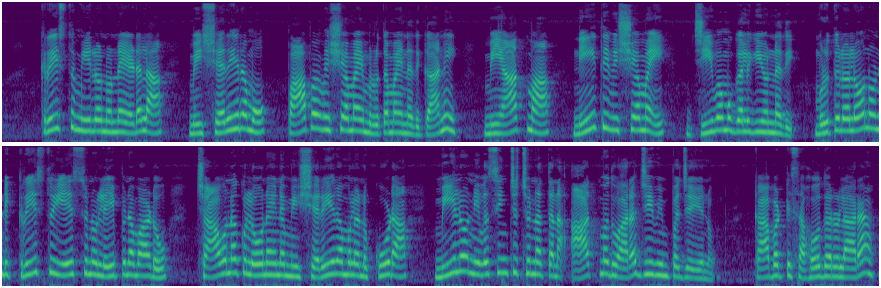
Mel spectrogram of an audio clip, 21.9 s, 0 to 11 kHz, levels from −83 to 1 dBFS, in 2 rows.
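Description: No technical faults can be heard anywhere in this audio.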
